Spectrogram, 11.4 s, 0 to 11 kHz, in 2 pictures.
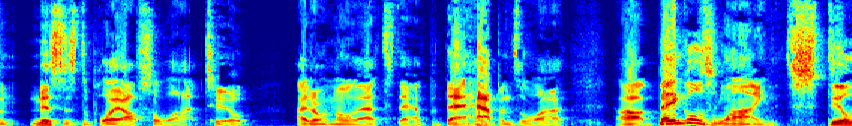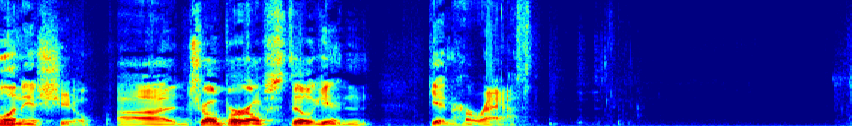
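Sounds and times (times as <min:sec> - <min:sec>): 
speech: 0:00.0 - 0:09.3
person drinking water with wet sips and swallows: 0:09.5 - 0:11.3.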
